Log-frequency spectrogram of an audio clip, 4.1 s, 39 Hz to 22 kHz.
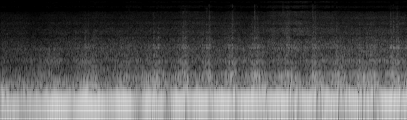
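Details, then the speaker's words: New-generation Saab 900 driving in first gear around 3,000 rpm after a partial fix: steady low engine drone under load with a faint buzzing dashboard rattle still present; vibration, possibly misdiagnosed. Rattle at about 3000 rpm. "So, if I go down into first gear, and remember again around 3,000 RPM is where I'd hear that before."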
